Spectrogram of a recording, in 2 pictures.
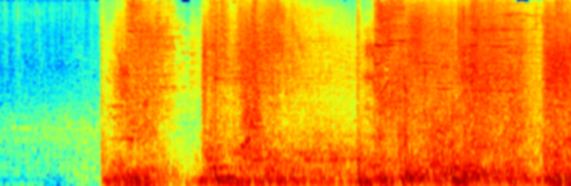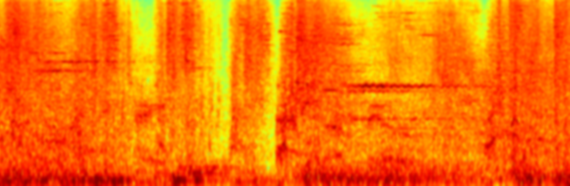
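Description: Loud video game battle sounds of spells blasting and blows clashing burst in and continue.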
